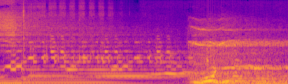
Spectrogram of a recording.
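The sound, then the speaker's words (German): Whale song: long, low moaning tones hold steady, then give way to rising, sweeping cries and higher whistles, echoing as if underwater. No one speaks. “Von Gesang sprechen Forscher deshalb, weil die Wale Tonfolgen erzeugen, die sich wiederholen.”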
